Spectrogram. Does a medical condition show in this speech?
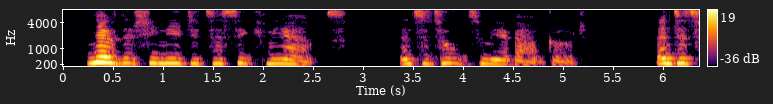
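Yes: deafness, severe; progressive, hard of hearing to partially deaf to current level, brain misinterprets sounds and speech, also visually impaired; effectively profoundly deaf, hears noises but cannot identify them, sees blurs; can hardly understand speech, vocabulary partly picked up from reading.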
